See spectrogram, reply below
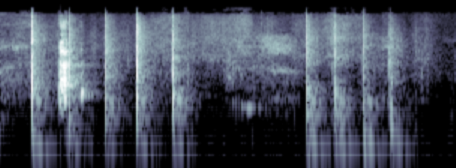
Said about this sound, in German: Klopf mal auf die Wand.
